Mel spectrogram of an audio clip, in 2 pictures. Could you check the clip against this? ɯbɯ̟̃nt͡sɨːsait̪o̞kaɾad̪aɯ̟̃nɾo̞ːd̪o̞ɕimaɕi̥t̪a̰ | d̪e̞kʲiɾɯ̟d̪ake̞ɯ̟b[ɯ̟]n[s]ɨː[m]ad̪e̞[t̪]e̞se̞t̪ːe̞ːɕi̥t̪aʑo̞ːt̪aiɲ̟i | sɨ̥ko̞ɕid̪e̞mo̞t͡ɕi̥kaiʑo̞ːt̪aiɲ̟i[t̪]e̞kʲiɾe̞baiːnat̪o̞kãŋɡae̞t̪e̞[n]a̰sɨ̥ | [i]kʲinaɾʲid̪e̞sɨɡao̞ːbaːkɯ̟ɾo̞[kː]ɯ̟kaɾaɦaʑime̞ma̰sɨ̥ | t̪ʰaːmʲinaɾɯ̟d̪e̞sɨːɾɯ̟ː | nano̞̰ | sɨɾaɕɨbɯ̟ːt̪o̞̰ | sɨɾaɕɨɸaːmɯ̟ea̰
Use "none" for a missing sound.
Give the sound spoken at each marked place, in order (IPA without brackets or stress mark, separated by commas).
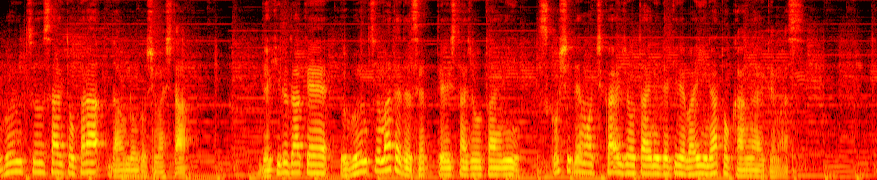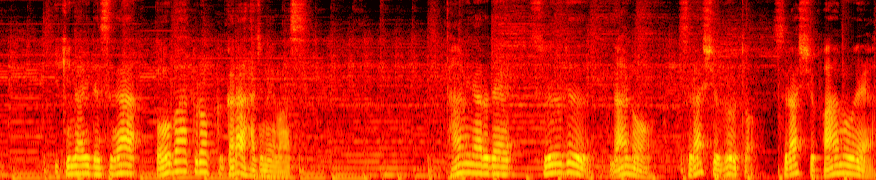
ɯ̟̃, t͡s, m, d̪, d̪, m, i, kː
